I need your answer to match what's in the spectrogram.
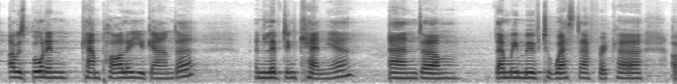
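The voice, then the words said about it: British accent, sounds like London. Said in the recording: “you probably have this idea from my accent that I'm from London or something”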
